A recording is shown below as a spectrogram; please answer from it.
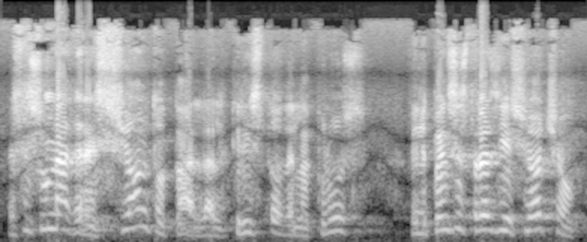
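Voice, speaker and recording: A man preaching a sermon to his congregation, impassioned and swinging from hushed tones to loud emphasis. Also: sits high, expressive, moderate pace, creaky, a little hiss or hum. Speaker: pastor.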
